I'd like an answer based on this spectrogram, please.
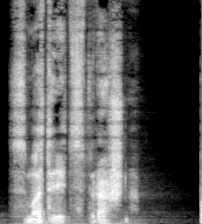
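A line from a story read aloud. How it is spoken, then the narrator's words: Muttering. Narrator (Russian): Клетчатый бормочет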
